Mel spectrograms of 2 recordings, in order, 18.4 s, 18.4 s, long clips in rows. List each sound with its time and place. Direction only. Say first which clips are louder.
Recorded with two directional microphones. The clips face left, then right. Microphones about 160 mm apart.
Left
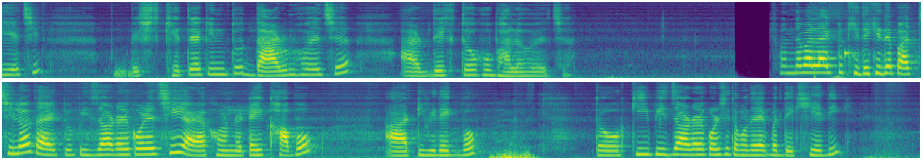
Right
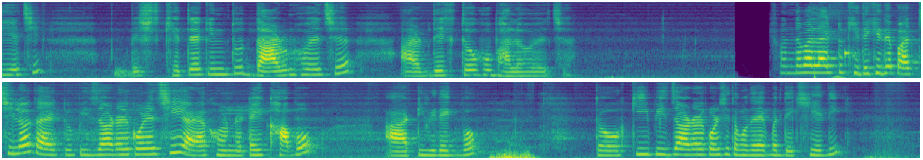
0.0 s speech: left 4 dB; 15° left (ahead or behind)
7.8 s speech: left 4 dB; 20° left (ahead or behind)
15.1 s speech: left 5 dB; 20° left (ahead or behind)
